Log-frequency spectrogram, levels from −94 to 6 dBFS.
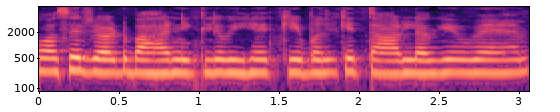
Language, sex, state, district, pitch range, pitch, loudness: Hindi, female, Maharashtra, Washim, 230-235 Hz, 230 Hz, -14 LUFS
